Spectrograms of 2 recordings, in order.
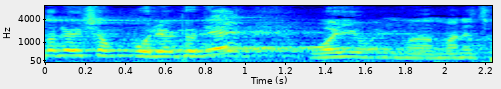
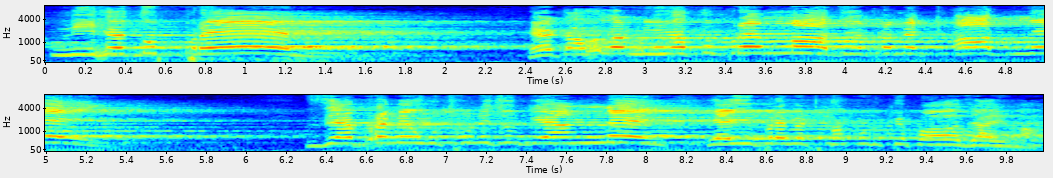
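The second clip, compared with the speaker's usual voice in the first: fervent preaching; 3 semitones higher, 7 dB louder than usual. Acted. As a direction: proclaim it to the whole gathering. Preaches on selfless love. (ভাবাবেগে উচ্চস্বরে প্রচার)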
